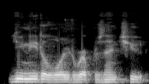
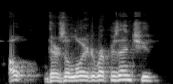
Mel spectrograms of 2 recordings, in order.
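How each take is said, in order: First: Said in the usual way. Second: Much higher, sing-song mock of wishful thinking; mocking naive hope. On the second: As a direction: mimic someone expecting a lawyer to appear by magic. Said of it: "poof, it doesn't magically appear".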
